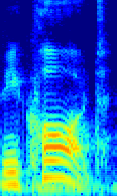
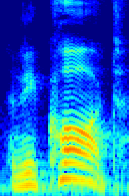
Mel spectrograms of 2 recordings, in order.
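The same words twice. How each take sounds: First: The stress is on the second syllable. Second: The same.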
